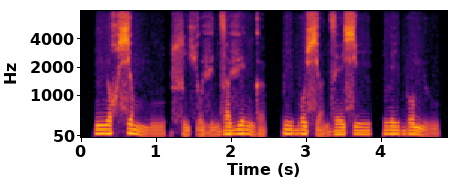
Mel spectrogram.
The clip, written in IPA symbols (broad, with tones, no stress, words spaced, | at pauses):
ɲʉ˥χ ɕə˥mːu˩ | ɬi˩ço˩vʲə˩nzɐ˥ vʲe˥ŋɡœ˩pːi˥bo˥ ɕɐ˩nze˥ɕi˥ | li˥bo˥ mʲu˩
